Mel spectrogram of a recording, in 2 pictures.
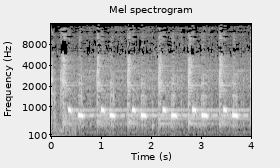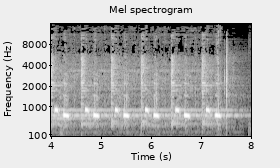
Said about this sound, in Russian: Она не обратила внимания, что часы в большой комнате пробили 12 раз.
